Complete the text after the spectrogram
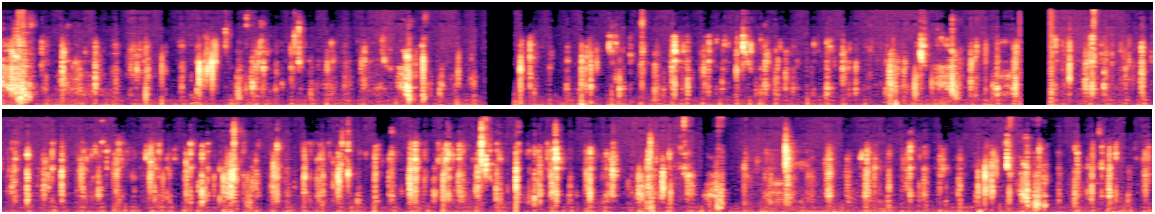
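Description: A young woman chews soft food close to a microphone.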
